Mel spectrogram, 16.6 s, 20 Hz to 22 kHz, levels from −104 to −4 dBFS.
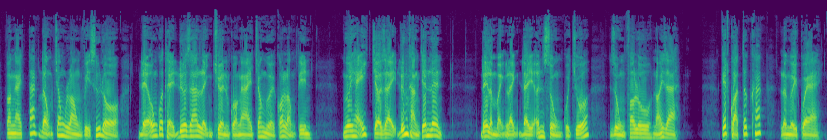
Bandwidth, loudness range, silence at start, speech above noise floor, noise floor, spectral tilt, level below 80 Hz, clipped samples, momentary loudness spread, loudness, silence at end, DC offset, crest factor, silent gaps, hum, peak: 13.5 kHz; 2 LU; 0.1 s; 55 dB; -70 dBFS; -7 dB/octave; -50 dBFS; under 0.1%; 5 LU; -16 LUFS; 0.15 s; 0.1%; 14 dB; none; none; -2 dBFS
